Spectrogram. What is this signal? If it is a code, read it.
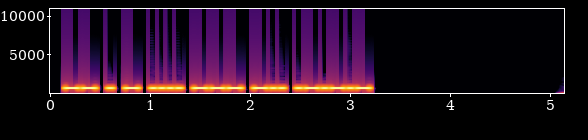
Morse code, heard as a keyed tone, about 28 wpm, 700 Hz. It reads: METHOD.
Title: Sentences from Top 1000 Words - Review Part 3 - 28wpm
